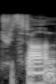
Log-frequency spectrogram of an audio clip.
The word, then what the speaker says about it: Tristan: Waking Up with Sam Harris is the podcast, and the former Google ethicist was a guy called Tristan, or he pronounces it Tristan Harris.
